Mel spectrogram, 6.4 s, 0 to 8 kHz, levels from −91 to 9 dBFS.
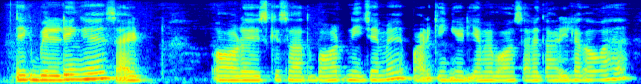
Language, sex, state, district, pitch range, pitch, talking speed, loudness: Hindi, male, Bihar, Saharsa, 145-160 Hz, 150 Hz, 175 wpm, -23 LUFS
